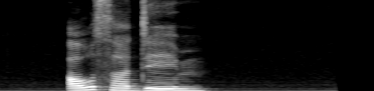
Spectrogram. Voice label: "außerdem", German

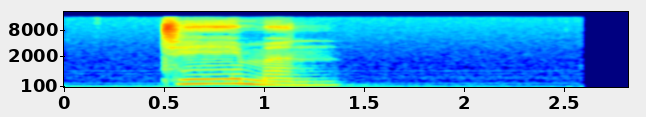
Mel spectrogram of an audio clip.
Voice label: "themen", German

